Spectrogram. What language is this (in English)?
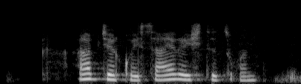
Abkhazian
